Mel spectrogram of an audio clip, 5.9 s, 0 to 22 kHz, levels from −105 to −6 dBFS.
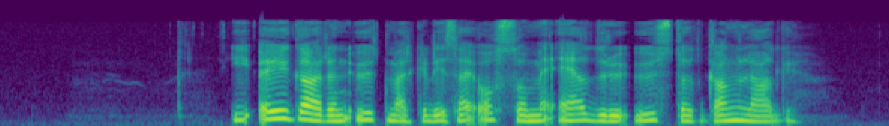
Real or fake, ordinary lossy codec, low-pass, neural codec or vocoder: real; AAC, 64 kbps; 10.8 kHz; none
